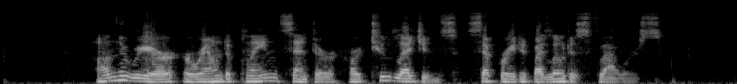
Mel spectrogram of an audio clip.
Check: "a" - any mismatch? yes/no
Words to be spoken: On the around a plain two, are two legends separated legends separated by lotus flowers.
no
